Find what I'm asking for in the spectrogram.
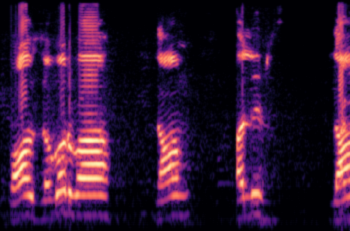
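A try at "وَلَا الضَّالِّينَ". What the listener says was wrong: الف نہیں پڑھا جائے گا. لام ضاد سے ڈائریکٹ ملے گا. ضاد الف لام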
